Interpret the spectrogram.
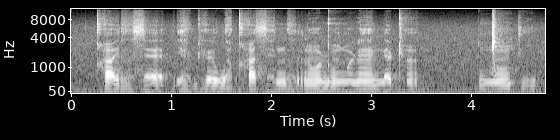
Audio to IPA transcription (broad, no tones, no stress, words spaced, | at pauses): qʰɪ ɾə̤zɛ | ɾʲɛ̤ɖʱø wə̤qʰɪsɛ̤ ŋə̤ rõɖũŋʷə̃ ɳɛ̃ŋɛʈʰə̃ | ŋ͡ǀõkʲṳ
